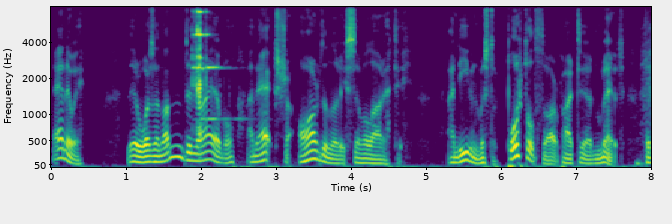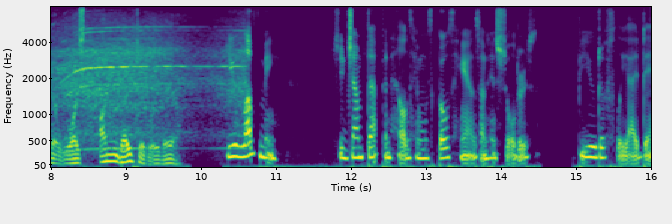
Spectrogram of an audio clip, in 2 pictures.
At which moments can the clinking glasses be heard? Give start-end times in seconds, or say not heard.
1.9-3.2.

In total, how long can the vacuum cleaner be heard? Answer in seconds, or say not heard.
3 s.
